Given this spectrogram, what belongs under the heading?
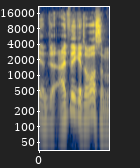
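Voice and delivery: plain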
